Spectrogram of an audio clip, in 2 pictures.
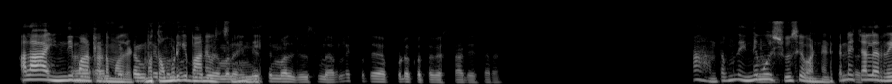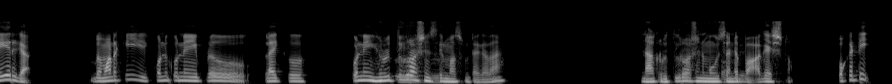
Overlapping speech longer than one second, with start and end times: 0.8-2.6

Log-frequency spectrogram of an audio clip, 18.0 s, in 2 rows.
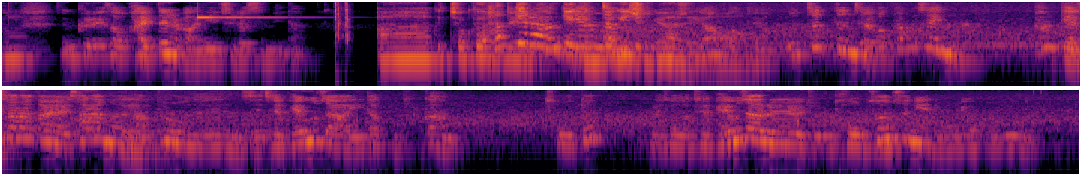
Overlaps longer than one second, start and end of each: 4.0-6.3

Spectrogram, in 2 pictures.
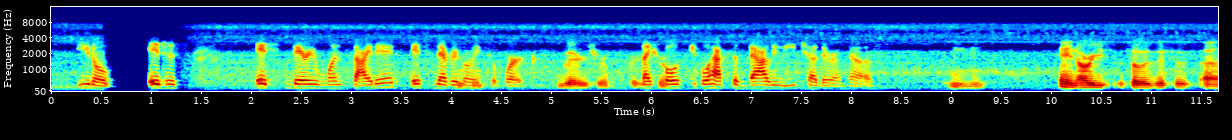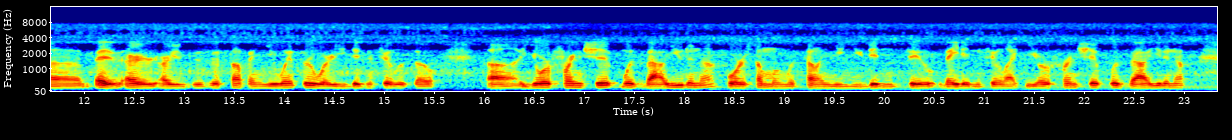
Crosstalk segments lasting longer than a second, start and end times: none

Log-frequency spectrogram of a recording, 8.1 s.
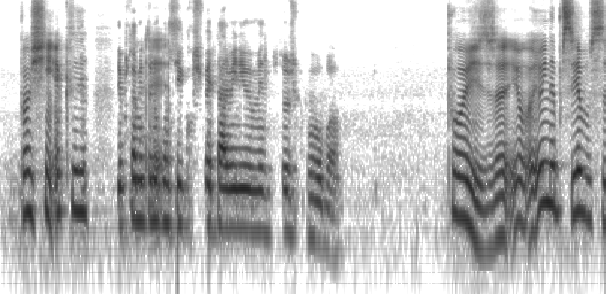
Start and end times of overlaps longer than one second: none

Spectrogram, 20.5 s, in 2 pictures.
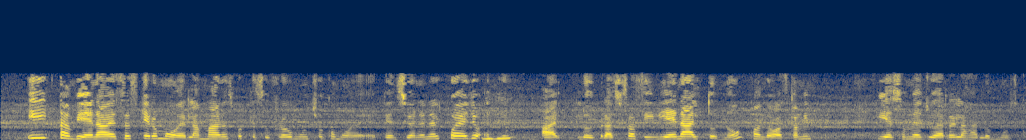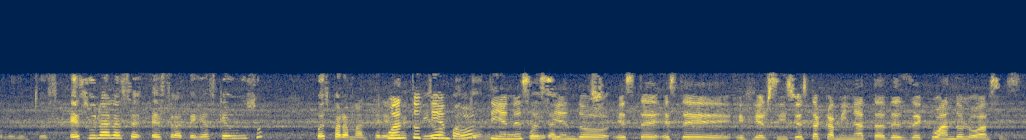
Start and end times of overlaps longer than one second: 14.1-16.3

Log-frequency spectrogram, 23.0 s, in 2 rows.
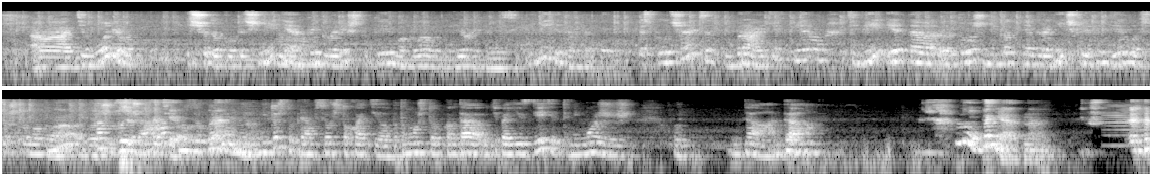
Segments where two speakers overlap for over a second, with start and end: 11.9-14.0

